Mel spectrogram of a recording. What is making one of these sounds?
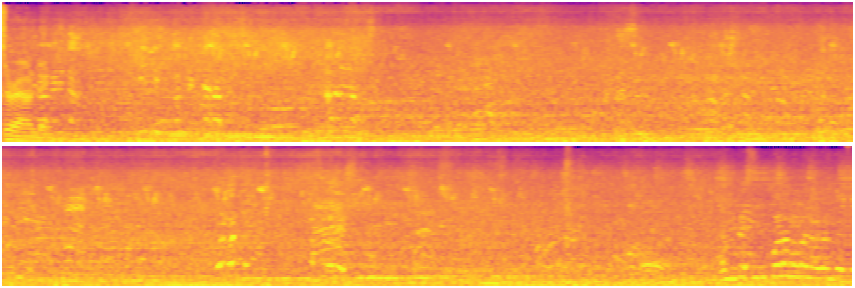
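Many people chatter at a distance outdoors.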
